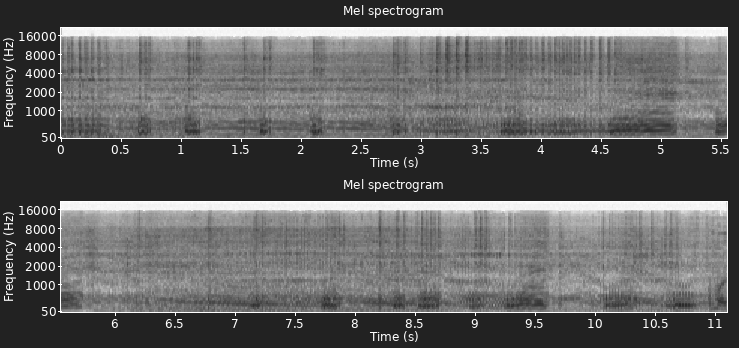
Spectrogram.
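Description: A supermoto motorcycle ridden in a skatepark, its engine revving up and down loudly and repeatedly with close, rasping bursts and a brief dip in between, with no talking.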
